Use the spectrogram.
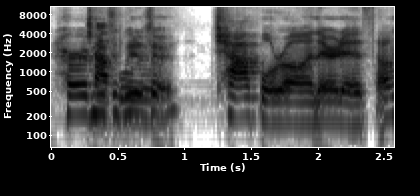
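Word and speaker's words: Chappell Roan: Like uh Sha Chappel Rowan like her music videos Chapel Rowan. There it is. I'm like why can't I remember how to pronounce her name?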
